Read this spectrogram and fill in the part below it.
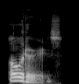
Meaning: plural of odor
- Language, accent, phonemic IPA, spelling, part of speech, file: English, US, /ˈoʊ.dɚz/, odors, noun, En-us-odors.ogg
